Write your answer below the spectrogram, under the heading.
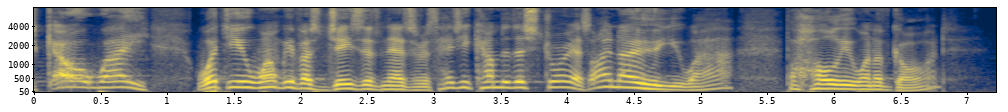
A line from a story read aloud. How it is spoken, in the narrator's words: He cried out at the top of his voice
